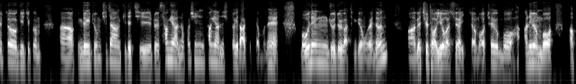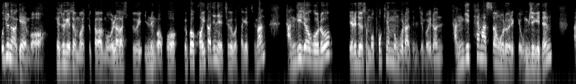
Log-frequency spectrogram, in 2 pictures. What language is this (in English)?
Korean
